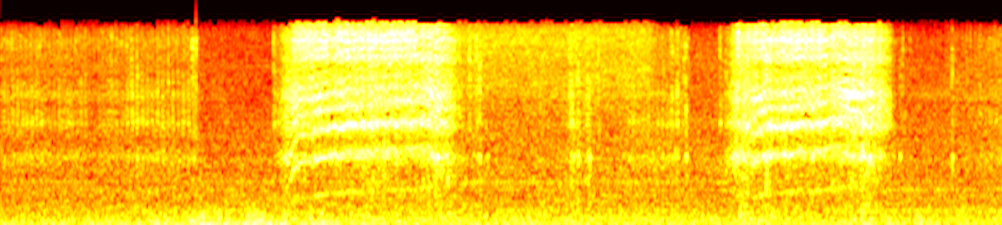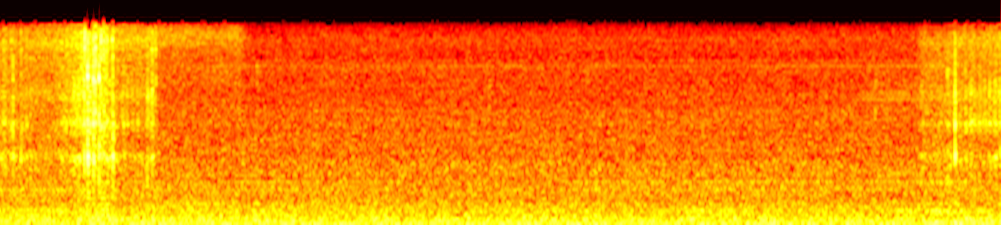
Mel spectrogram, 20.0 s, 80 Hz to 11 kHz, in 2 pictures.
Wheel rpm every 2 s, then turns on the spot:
20, 80, 40, 50, 50, 10, 0, 0, 0, 10.
0-2 4-6 8-12 18-20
